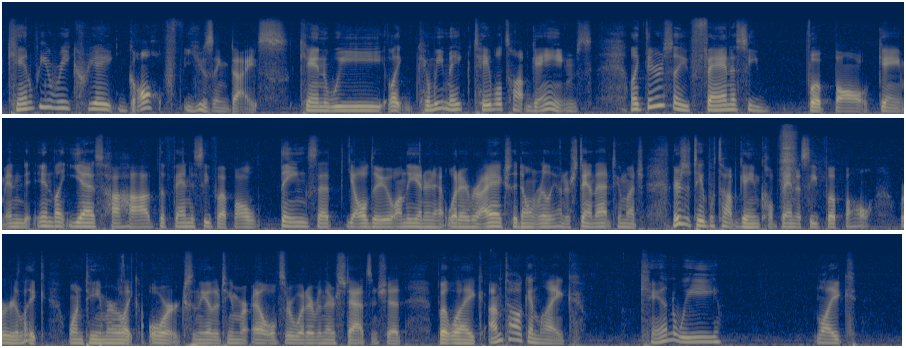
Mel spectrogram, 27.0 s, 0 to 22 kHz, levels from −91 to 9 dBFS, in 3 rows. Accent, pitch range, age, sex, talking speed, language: American, 120-155 Hz, 20-39, male, 175 wpm, English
